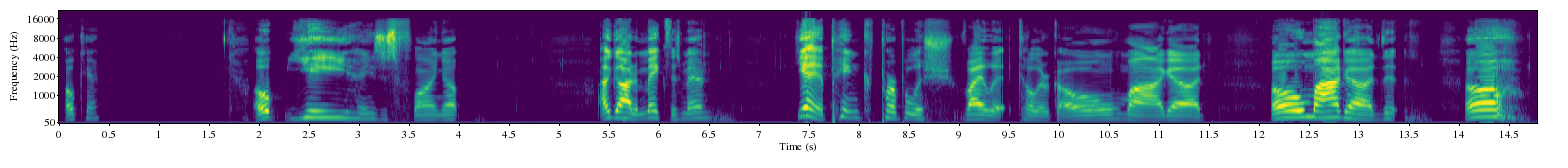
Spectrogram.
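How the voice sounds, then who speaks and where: A woman giving casual gameplay commentary at her computer, goofy and chatty, breaking into excited cheers, on a desk mic. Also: fairly low pitch, slow, pauses often, clean tone, dry recording, studio quality. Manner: excited squealing "yay" cheers and laughter; playful goofy broken phrasing. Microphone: desk microphone.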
